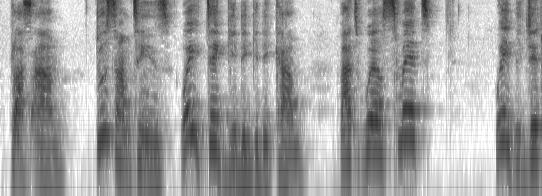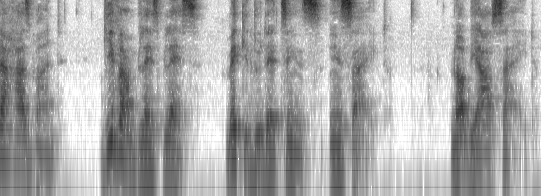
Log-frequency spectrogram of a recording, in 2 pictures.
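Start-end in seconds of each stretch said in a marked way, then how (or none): none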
